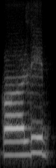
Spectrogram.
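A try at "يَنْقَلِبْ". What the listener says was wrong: kolibe. Ada E-nya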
